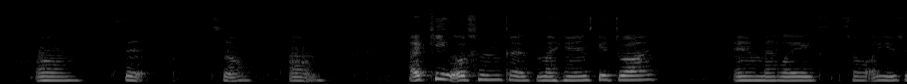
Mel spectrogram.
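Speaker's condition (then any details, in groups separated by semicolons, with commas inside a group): Speech impairment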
